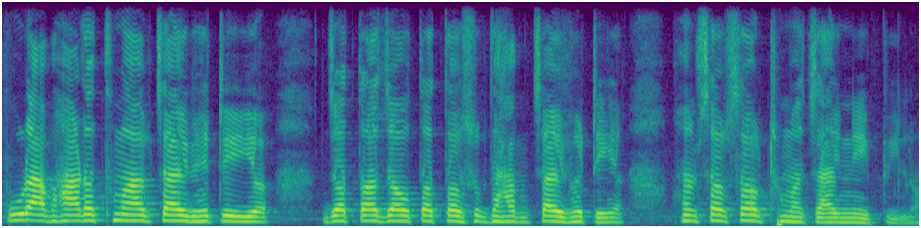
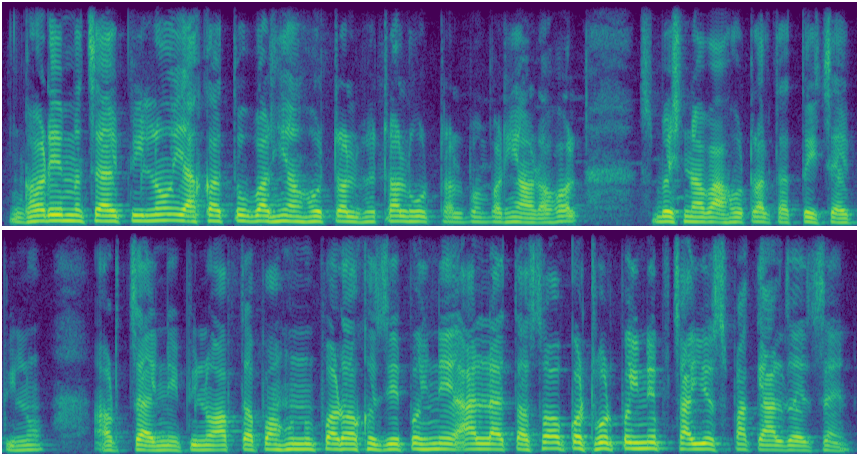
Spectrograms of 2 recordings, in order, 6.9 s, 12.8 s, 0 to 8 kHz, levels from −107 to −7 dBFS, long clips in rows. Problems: none marked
